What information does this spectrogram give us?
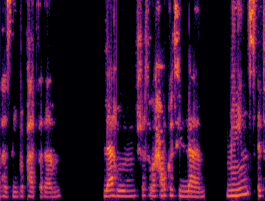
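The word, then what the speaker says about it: لَهُمُ: The stress is on حركة الهاء. Why? Because here it is an affirmation lam plus a pronoun hum. If we say لهم المنصورون, لهم stressing on حركة اللام,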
